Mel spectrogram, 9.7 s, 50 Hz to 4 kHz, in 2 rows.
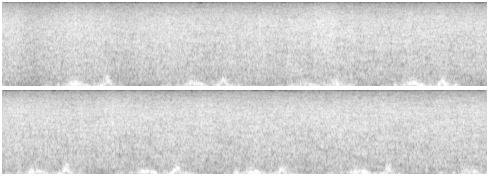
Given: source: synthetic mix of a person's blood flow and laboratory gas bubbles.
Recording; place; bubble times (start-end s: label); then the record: Doppler ultrasound of blood flow; precordium
8.79-8.82 s: bubbles
8.93-9.32 s: bubbles
From the record:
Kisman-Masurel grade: 211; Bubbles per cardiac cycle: several, 3 to 8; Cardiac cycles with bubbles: 1 to 10%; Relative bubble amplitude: barely perceptible (0.100 to 0.250); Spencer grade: 1 (occasional bubble signal discernible with the cardiac motion signal, with majority of cardiac periods free of bubbles); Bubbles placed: only in the low amplitude regions of the cardiac cycle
